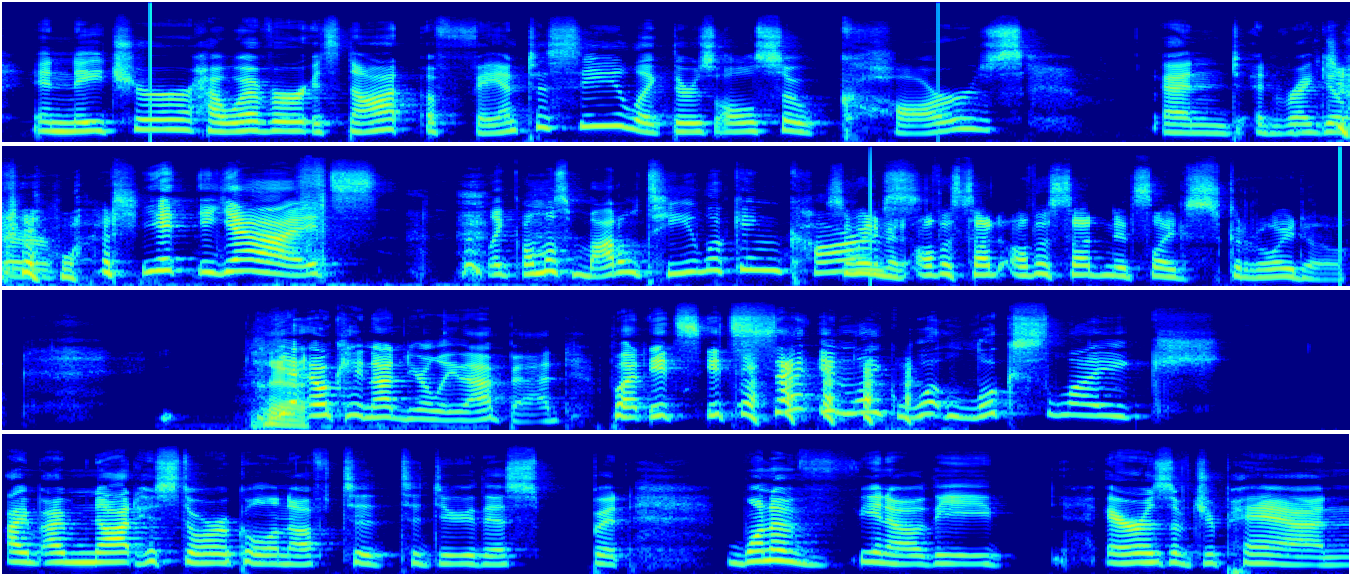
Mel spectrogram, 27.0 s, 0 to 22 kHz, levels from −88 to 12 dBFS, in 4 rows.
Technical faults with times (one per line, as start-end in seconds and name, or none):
0.74 bit error spike
4.68 bit error spike
11.08 bit error spike
13.43 bit error spike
